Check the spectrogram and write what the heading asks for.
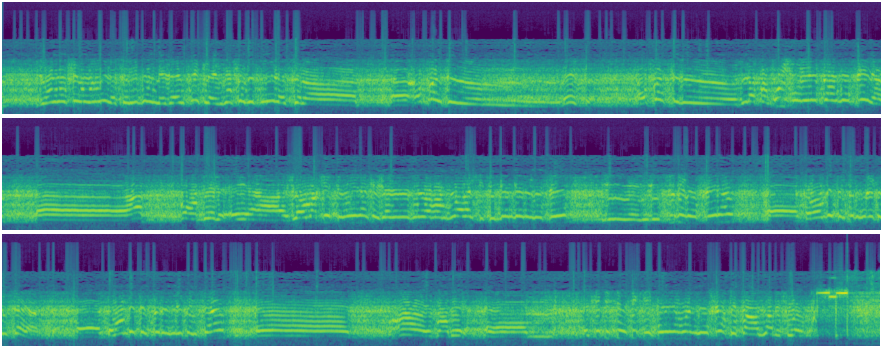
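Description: A man's voice received over a CB radio in USB single sideband, coming through the set's speaker thin and narrow-band. He talks almost without a break, and the words come out garbled, as on a sideband signal that is not tuned in exactly.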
